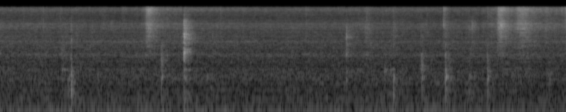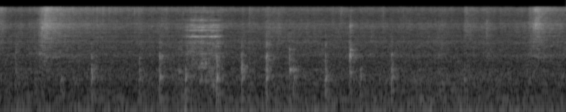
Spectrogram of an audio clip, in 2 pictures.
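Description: A wooden spoon stirs and sautés a thick tomato and chili-spice paste in a ceramic pot, over a light sizzle. Many irregular knocks and scrapes come from the spoon against the pot, with the sharpest knock a little over two seconds in.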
